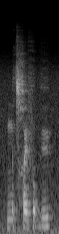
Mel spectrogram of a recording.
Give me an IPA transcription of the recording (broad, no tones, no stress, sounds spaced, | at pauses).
m ʊ t͡s χ ʏ f o b ʉ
